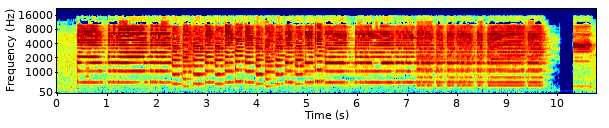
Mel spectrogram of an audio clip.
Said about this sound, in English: I know this one says truck horn. This seems like a good one.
